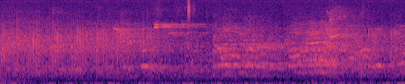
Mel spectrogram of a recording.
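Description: Echoing indoor sports-hall ambience: distant voices of players on the court, with a handball bouncing on the hard floor.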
